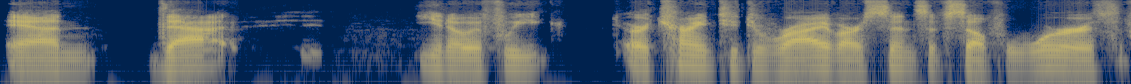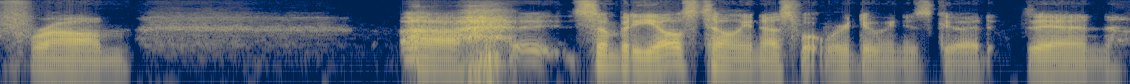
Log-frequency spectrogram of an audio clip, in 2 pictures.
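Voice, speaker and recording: A man hosting a podcast, talking reflectively in a halting, thoughtful way. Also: fairly low pitch, a bit bright, dry recording, poor audio. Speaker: podcast host and author.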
